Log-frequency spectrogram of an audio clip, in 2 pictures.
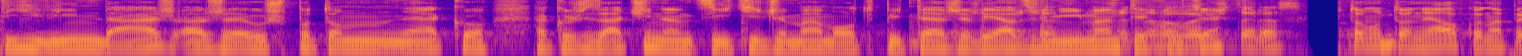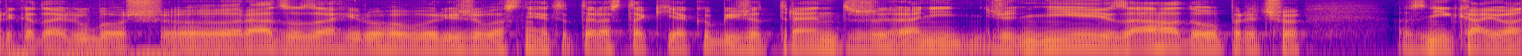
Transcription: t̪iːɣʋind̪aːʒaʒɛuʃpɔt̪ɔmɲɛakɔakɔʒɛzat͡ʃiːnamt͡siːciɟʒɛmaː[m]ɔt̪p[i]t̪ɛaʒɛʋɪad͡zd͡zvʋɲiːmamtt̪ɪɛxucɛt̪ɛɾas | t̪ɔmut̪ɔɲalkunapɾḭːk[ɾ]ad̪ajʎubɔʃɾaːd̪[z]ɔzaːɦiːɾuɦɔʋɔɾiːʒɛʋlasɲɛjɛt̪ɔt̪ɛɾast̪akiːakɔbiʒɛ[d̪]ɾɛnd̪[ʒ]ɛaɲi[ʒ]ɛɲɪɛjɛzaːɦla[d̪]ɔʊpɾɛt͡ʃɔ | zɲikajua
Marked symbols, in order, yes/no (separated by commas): yes, yes, no, yes, no, yes, yes, yes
